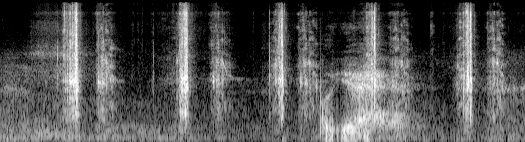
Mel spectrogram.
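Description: Topiary bushes are trimmed with garden shears, giving several crisp, close snips spread unevenly across the moment, with rustling leaves and a brief spoken word in between.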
